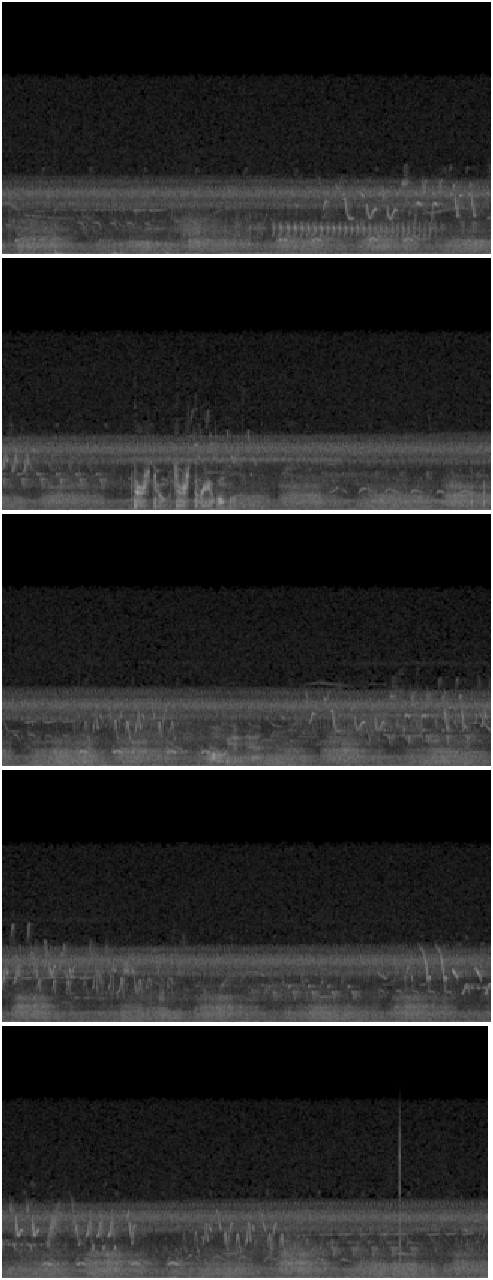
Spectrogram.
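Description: Field ambience of insects and birds: a steady high-pitched insect drone with a pulsing call repeating about once a second, scattered bird chirps, and a louder burst of sharp calls about eight seconds in.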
